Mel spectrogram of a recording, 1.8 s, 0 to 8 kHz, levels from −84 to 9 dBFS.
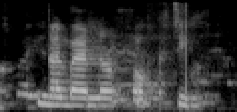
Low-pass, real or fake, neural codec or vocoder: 7.2 kHz; fake; codec, 16 kHz, 2 kbps, X-Codec, HuBERT features, trained on general audio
